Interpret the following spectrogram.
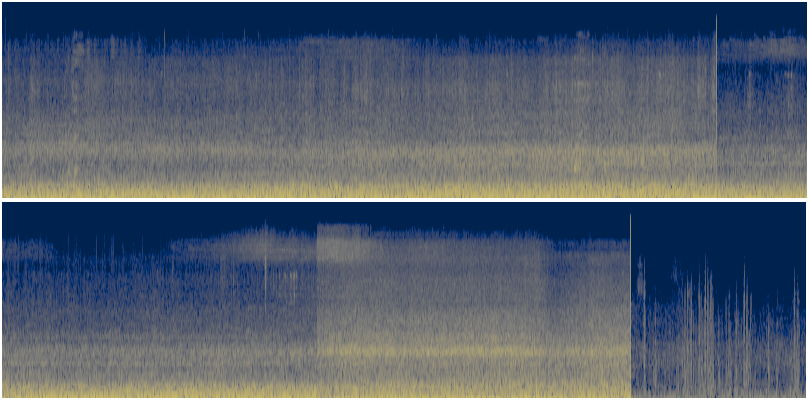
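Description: Steady low road and engine rumble heard inside a moving car's cabin. Shortly before the end it drops suddenly to a much quieter level.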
